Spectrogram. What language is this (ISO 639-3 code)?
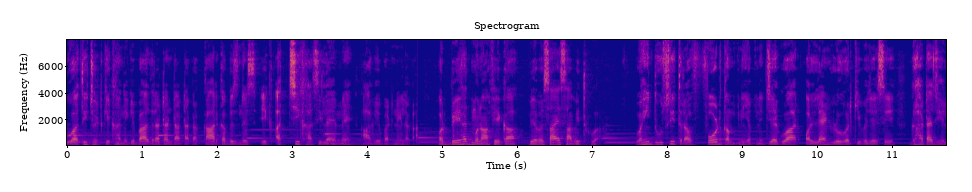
hin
